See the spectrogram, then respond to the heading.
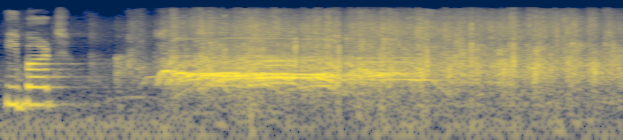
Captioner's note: cheering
